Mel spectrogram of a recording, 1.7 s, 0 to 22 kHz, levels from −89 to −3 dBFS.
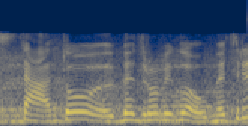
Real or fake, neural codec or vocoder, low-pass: real; none; 7.2 kHz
